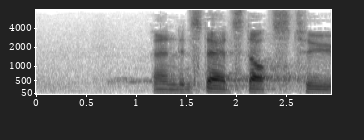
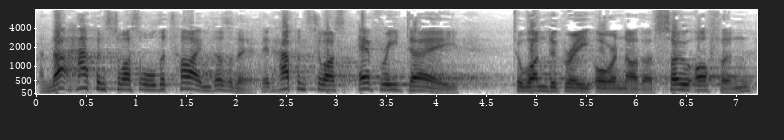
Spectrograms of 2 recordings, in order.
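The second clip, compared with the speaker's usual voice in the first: higher, louder, rising preaching; impassioned preaching; 4 semitones higher, 4 dB louder than usual. Acted. Preacher urging the congregation to keep their eyes on Jesus: impassioned. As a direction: build the fervour of the sermon.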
